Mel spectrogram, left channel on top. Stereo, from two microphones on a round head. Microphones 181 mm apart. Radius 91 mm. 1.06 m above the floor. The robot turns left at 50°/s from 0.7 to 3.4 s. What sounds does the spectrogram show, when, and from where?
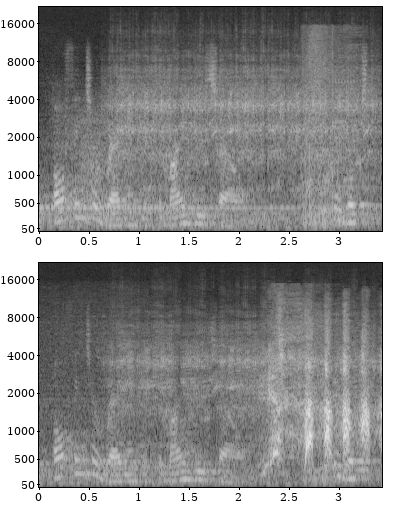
0.1 s a man speaking: 155° left, 5 m; by 3.3 s 20° left, 5 m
